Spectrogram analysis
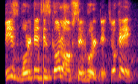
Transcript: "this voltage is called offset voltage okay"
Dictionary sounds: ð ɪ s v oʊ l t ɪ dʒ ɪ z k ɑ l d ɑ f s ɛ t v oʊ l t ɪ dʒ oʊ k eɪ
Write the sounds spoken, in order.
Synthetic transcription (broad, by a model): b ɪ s b oʊ l t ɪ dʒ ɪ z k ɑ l ɑ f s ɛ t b oʊ l t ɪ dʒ oʊ k eɪ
